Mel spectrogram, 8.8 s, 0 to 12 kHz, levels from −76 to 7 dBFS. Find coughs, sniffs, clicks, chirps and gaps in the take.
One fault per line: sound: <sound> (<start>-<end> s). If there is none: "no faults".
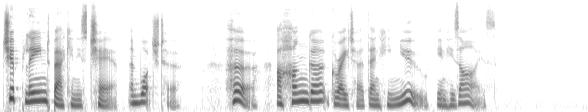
no faults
